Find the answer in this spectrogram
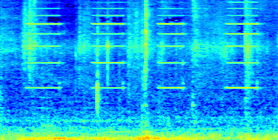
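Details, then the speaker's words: Old, uncalibrated heart rate monitor in an abandoned building, alarm sounding until reattached and the pulse reading returns: repeated high electronic beeps in short bursts over low rumbling room noise; pulse monitor alarm. "Oh, I saved us. My pulse is back. We stopped the alarm from going."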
